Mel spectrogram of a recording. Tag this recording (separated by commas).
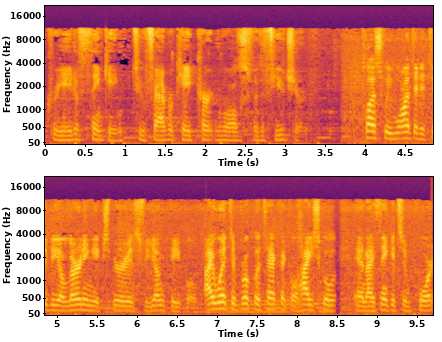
Music, Speech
